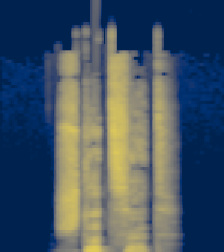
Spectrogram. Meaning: second-person plural subjunctive I of stutzen
- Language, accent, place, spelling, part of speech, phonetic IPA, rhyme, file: German, Germany, Berlin, stutzet, verb, [ˈʃtʊt͡sət], -ʊt͡sət, De-stutzet.ogg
